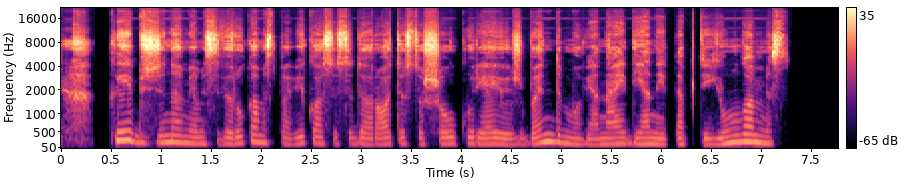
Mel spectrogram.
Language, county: Lithuanian, Vilnius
